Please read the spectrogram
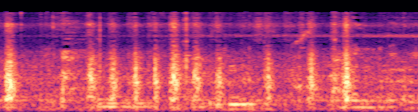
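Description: A quick run of small clicks or taps, several a second, opening with one sharper click, under faint background voices.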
